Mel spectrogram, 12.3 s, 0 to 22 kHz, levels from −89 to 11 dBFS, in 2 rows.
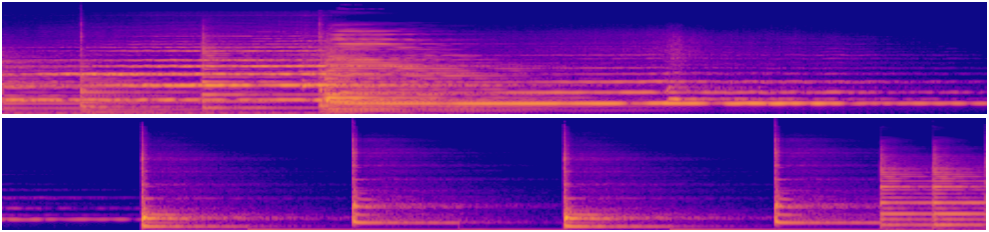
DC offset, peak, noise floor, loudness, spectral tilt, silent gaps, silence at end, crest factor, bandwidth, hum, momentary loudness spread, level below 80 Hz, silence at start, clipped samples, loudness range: under 0.1%; -2 dBFS; -55 dBFS; -19 LUFS; -4 dB/octave; none; 0 s; 20 dB; 16.5 kHz; none; 21 LU; -50 dBFS; 0 s; under 0.1%; 10 LU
